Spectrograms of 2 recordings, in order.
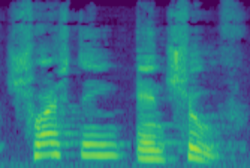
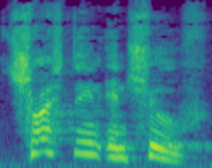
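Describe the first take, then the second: First: Slower still, "Trusting" drawn out and falling; slow restated emphasis on "Trusting"; repeated emphasis on trusting. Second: Slow, with "Trusting" leaned on and falling; measured emphasis on "Trusting" for the congregation; stress on trusting. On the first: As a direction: lean on "Trusting" once more, deliberately. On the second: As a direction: hit "Trusting" first, then ease into truth. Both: Shown as a demonstration. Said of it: "we're gonna put emphasis on the word trust".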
